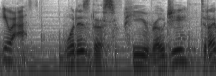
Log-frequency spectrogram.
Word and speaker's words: pierogi: What is this, pierogi? Did I pronounce that right?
